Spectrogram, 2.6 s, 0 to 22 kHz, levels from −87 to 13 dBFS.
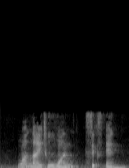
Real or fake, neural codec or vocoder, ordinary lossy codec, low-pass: fake; codec, 16 kHz in and 24 kHz out, 1.1 kbps, FireRedTTS-2 codec; none; 7.2 kHz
